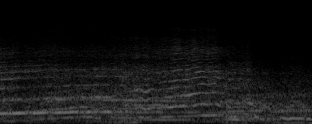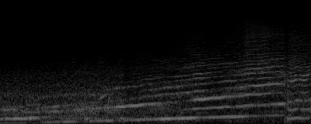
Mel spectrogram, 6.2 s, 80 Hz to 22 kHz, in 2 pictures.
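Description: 2013 Formula 1 cars' V8 engines running at high revs as they pass, several at once: the pitch falls over the first two seconds, then climbs steadily as they accelerate.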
